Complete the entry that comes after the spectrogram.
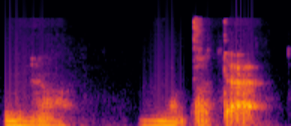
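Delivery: plain reading voice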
